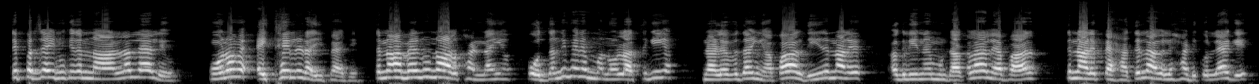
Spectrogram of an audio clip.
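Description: A complaining, sharp-tongued wife from a home drama, played by a woman. Her voice is a little high, and her lines come out as steady reproach. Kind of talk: acted family drama dialogue.

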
